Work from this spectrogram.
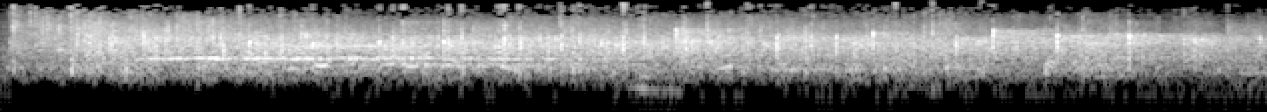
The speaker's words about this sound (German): Aber jetzt zuerst, Dankeschön vielmals. Ein Applaus ist das wert, oder?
